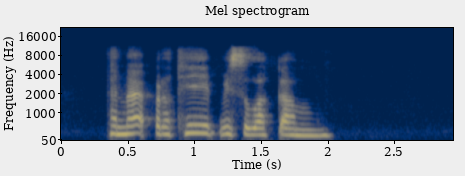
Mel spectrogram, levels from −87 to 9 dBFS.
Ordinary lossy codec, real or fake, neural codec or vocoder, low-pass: Opus, 24 kbps; fake; autoencoder, 48 kHz, 32 numbers a frame, DAC-VAE, trained on Japanese speech; 10.8 kHz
